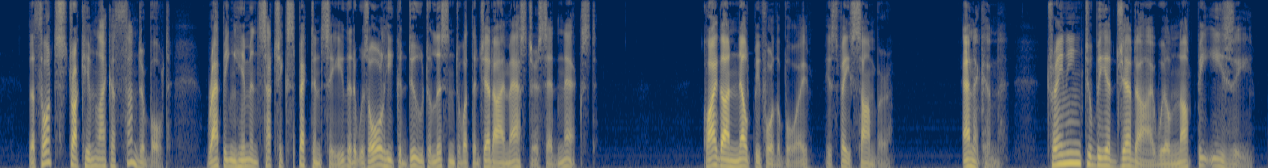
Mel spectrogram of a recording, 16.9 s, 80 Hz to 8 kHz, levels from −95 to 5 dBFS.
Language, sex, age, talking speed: English, male, 50-69, 165 wpm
